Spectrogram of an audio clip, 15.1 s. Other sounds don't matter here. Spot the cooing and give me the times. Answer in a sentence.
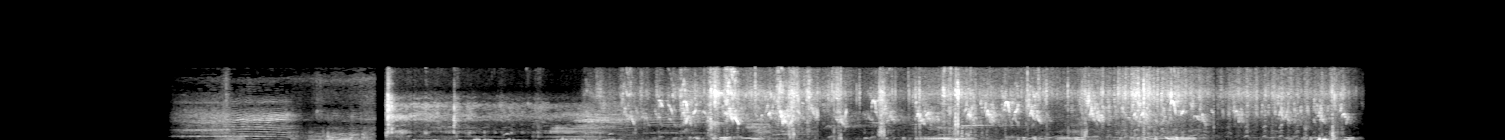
You can hear the cooing from 5.8 to 13.7 s.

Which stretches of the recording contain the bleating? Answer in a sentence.
The bleating can be heard from 1.7 to 8.4 s.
